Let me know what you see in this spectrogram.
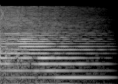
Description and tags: It's a bit sharp to the ear, but it gets your attention well. I figured it could be part of a completely engineered sound effect, or stand on its own as a laser, a hit glance/blocked glance, or something electric.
